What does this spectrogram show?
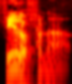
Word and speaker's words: Viertelfinale: The Viertelfinale. How do you say that in German? Viertelfinale. Viertelfinale. Viertelfinale. Viertel with an R, right? Yeah, Viertel. Like four. Like Viertel. Yeah, like a quarter.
